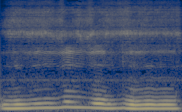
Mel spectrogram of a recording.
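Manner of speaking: buzzing zzz vocal warm-up sounds. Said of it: "you'll feel like an idiot going".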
